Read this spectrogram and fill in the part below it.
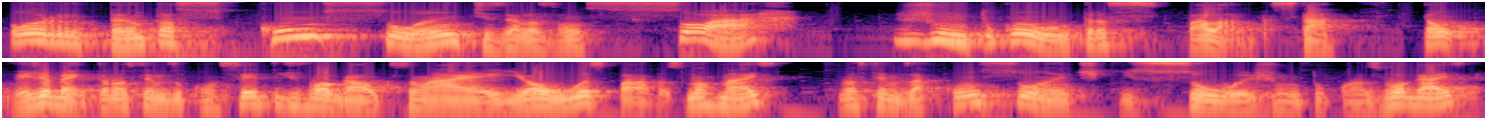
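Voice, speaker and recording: A male teacher giving an animated writing and grammar lesson at a whiteboard, playfully addressing his students and stretching out key words as he explains. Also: mid-range voice, a little slow, faint music behind. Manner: animated, playfully addresses viewers as "senhores, senhoras e senhoritos". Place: in front of a whiteboard.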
